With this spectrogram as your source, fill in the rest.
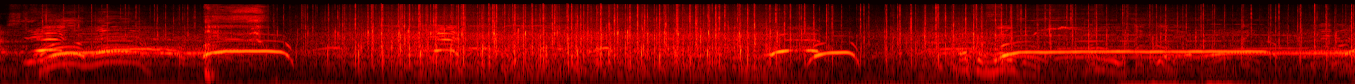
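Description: A man whoops and cheers loudly into a close microphone.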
